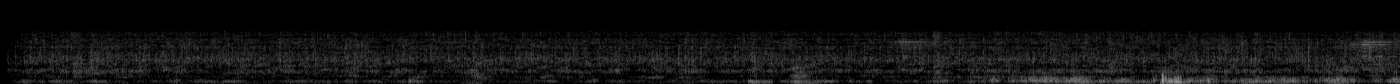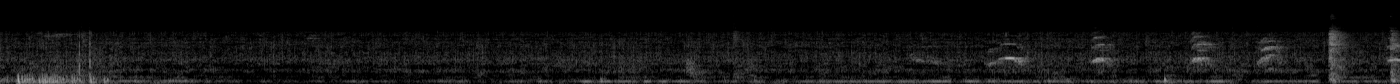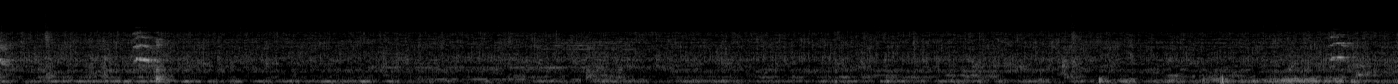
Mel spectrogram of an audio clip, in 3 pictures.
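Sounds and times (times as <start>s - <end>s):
butter sauce sizzling in a wok: 0.1s - 41.9s.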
